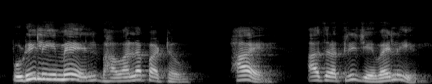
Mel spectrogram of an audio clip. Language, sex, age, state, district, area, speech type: Marathi, male, 60+, Maharashtra, Sangli, urban, read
